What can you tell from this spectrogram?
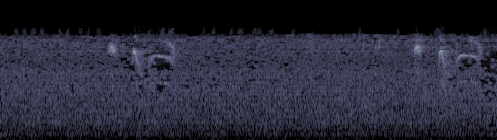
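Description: A bird calls twice, the same short phrase of quick high pitch sweeps, about four seconds apart, over a steady hiss.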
